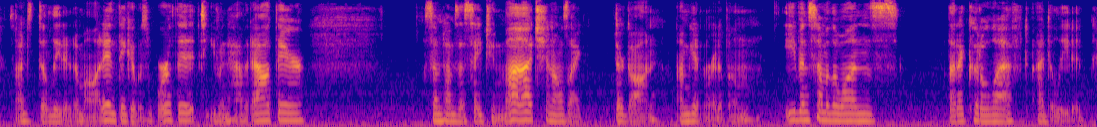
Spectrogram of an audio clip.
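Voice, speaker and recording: A woman rushes along at a very fast pace as audible room echo trails her words. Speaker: religious video blogger. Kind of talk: casual monologue.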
